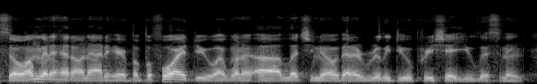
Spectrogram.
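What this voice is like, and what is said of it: Congested, froggy, stuffy-nosed voice. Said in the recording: “I'm a little bit congested. ... My voice is froggy. My nose is stuffy.”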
